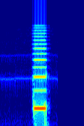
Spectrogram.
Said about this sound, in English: Begin speaking after the beep.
